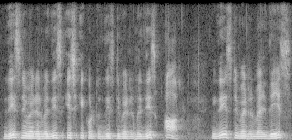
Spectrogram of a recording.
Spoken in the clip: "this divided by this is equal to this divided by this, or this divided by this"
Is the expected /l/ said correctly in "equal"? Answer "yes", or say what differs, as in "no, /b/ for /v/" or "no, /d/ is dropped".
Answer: yes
